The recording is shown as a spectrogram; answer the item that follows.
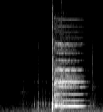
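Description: Quiz buzzer sounding once about a second in: a steady electronic tone, cut off after under a second. It is a player buzzing in to answer.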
